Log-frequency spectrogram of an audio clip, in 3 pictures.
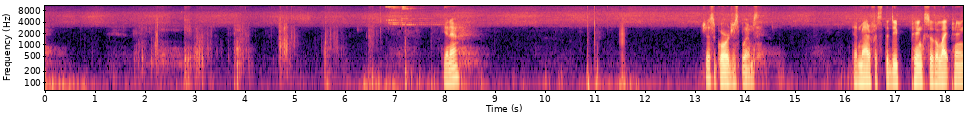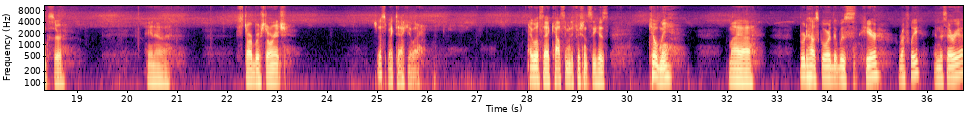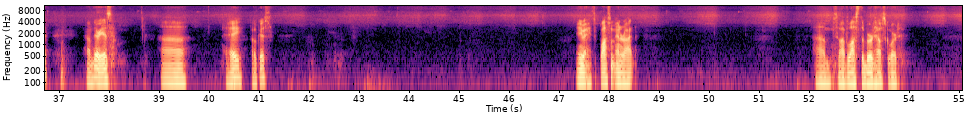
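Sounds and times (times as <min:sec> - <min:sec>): high background hiss: 0:00.0 - 0:55.0
footsteps on grass and mulch: 0:01.7 - 0:08.0.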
